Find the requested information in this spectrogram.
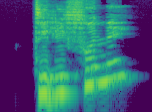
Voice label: "Telephonez !", french; telephoner

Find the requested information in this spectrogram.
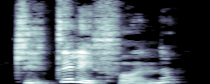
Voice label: "qu'il telephone", french; telephoner

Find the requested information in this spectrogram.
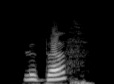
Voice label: "boeuf", french

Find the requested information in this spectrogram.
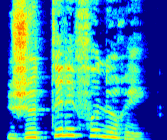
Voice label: "je telephonerai", French

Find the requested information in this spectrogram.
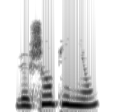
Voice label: "champignon", French; legumes

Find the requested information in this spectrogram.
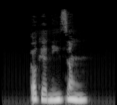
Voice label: "Organisons !", french

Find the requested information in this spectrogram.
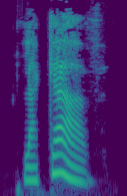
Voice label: "cave", French; maison

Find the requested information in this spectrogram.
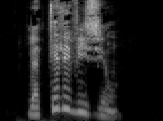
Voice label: "television", French; maison

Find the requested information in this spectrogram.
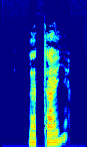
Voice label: "taille", French; vetements

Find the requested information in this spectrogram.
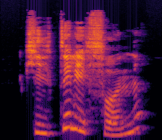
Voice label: "qu'ils telephonent", french; telephoner

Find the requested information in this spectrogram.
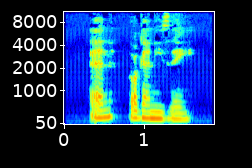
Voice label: "elle organisait", french

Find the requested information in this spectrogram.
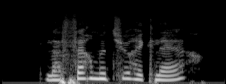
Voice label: "fermeture eclair", French; vetements

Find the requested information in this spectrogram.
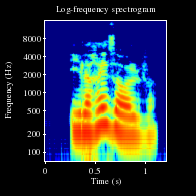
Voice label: "ils résolvent", French

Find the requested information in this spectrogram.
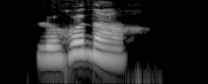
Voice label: "renard", French

